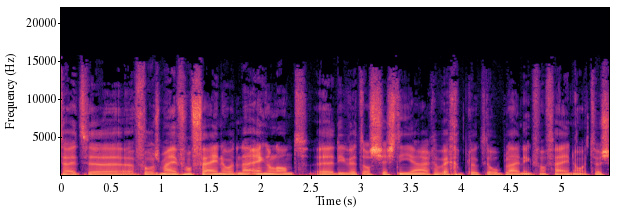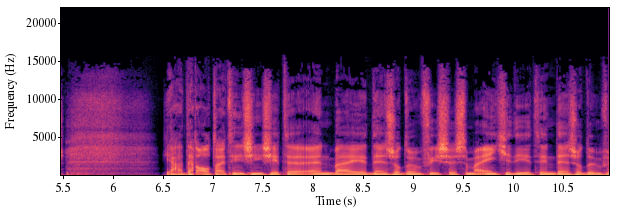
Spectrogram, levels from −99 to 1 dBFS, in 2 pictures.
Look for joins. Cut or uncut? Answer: cut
